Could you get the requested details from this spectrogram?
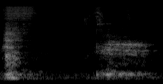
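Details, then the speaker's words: Small, fat female dog sleeping beside the speaker: two noisy, rattling breaths, one soft snorting snore with each breath, in a quiet room; snoring. "Isso é uma cadelinha roncando aqui ao lado. Da gorda está roncando aqui ao lado de mim, esse barulho"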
